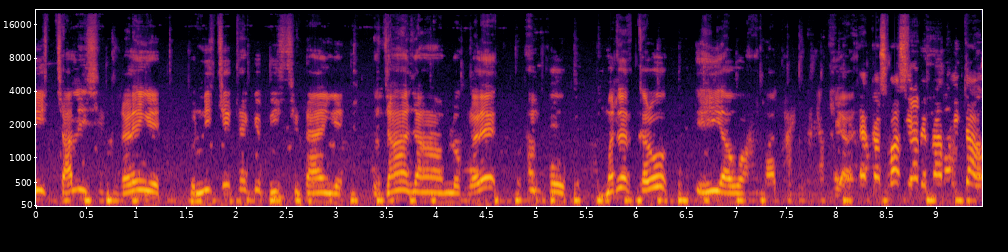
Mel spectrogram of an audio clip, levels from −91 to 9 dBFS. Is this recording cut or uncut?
uncut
